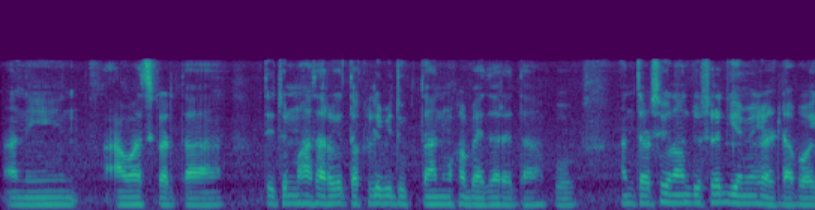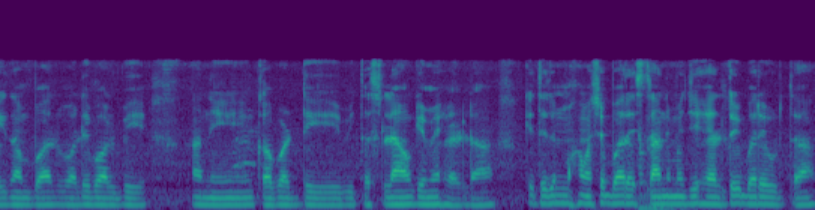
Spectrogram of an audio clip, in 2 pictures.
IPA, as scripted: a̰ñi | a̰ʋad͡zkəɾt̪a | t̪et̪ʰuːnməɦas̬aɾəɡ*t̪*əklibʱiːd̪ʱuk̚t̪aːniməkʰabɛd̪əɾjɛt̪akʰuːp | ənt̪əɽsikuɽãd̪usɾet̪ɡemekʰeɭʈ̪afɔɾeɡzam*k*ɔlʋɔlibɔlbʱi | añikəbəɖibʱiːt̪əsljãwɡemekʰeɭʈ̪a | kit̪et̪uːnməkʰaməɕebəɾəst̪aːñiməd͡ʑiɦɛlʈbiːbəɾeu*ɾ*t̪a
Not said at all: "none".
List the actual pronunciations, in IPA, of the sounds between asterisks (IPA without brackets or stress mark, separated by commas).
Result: t̪, p, ɽ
